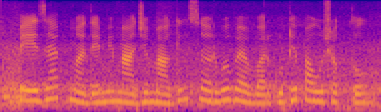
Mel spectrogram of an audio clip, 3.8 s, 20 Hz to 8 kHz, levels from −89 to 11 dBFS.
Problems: constant background noise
